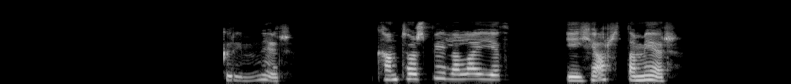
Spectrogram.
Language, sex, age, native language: Icelandic, female, 50-59, Icelandic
